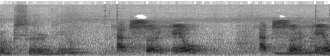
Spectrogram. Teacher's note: Ele faz um R, um TEP.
